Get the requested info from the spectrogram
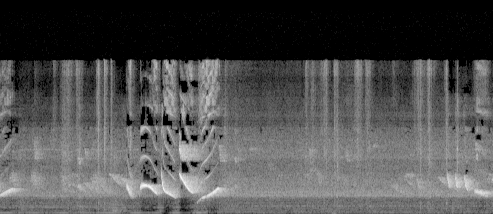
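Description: A green-winged saltator sings a fast burst of loud, rich whistled notes sweeping down, then a brief phrase again near the end; a low steady hum underneath.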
